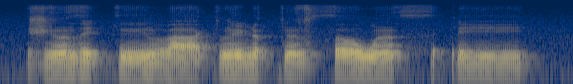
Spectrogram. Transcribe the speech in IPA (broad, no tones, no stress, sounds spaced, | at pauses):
ʒ ə̃ ð i k ĩ β a k l ĩ ɳ ə k ɾ ə̃ z θ ɤ w ə̃ θ | ɾ i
